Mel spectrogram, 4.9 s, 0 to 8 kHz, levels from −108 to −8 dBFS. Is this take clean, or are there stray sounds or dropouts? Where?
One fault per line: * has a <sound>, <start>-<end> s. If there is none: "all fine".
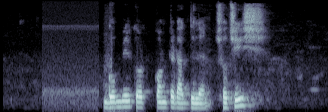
all fine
